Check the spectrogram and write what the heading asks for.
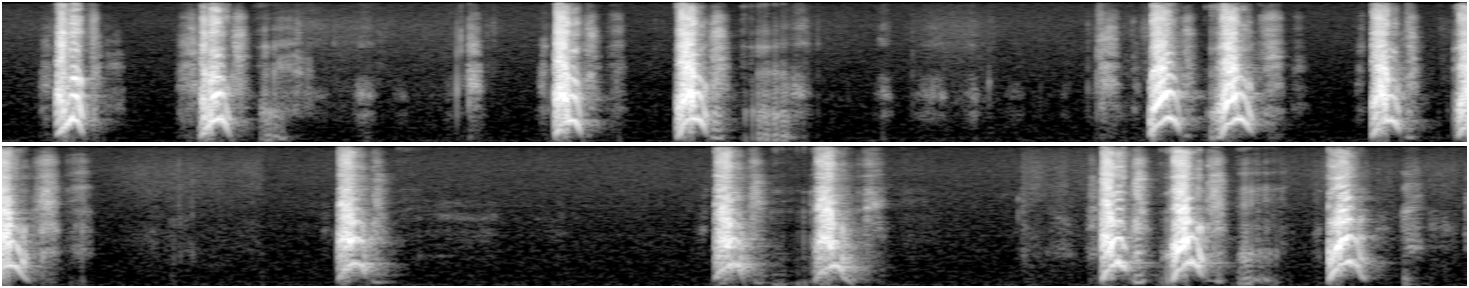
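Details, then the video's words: Chihuahuas barking: about fifteen short, sharp, high yaps in pairs and bursts, separated by pauses of up to two seconds, with no other sounds in the background. "Chihuahuas Barking 🐕 How Cute is this Chihuahua's Bark?!"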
